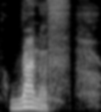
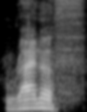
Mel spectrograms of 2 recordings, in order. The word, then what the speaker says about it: Rainworth: one down the road between Mansfield and rainworth pronounced ranth ranth thank you very much indeed um Jim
